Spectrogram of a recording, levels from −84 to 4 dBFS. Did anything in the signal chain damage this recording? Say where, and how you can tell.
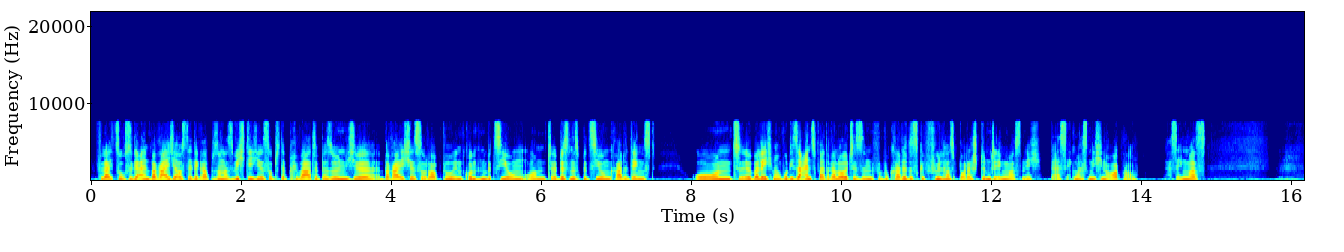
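No, nothing in the chain damaged this speech.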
